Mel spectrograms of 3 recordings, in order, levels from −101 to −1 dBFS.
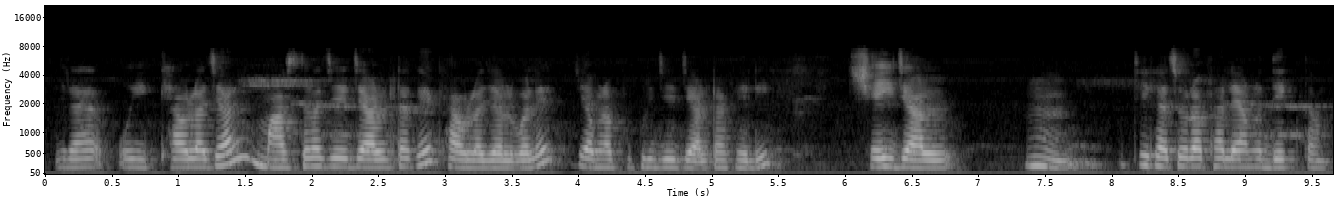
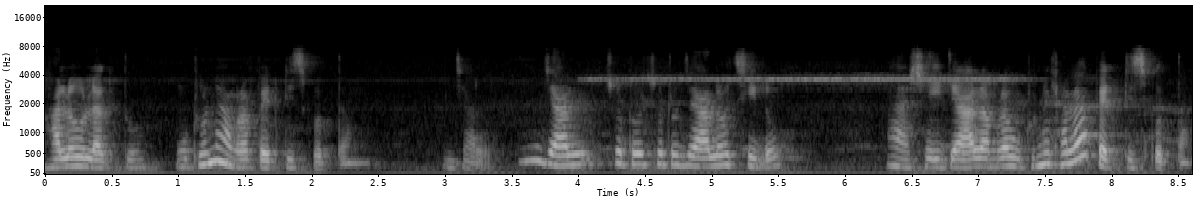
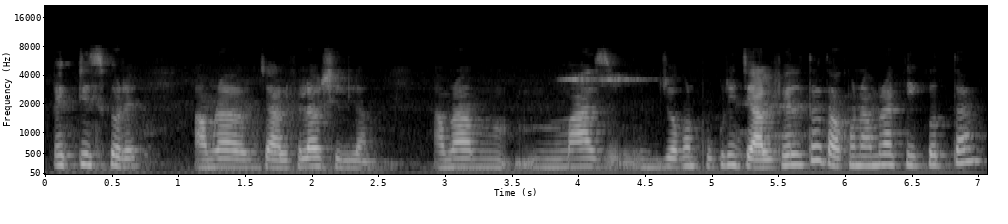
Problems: none marked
